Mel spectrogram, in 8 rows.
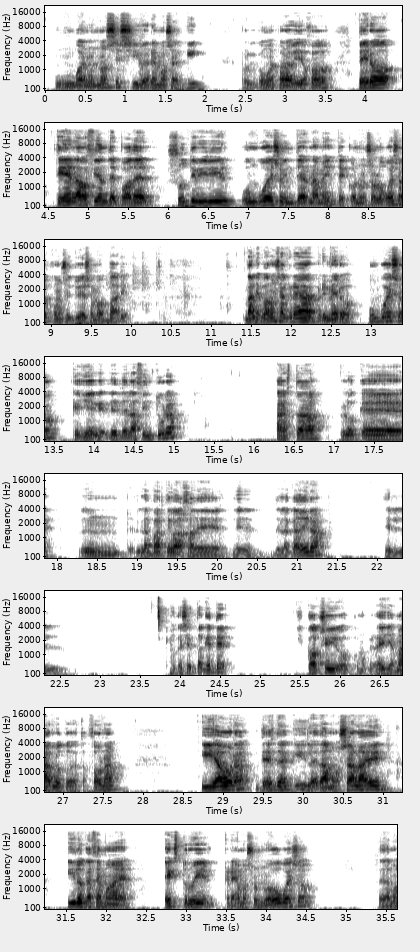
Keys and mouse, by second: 0.9 ctrl+alt+s, 2.1 click, 2.3 right click, 3.5 g, 4.5 click, 4.9 right click, 10.5 shift+middle click, 11.3 right click, 12.0 ctrl+middle click, 12.5 right click, 13.2 g, 14.2 click, 14.8 right click, 15.2 g, 15.8 click, 17.2-24.6 shift+middle drag, 24.6 right click, 28.2 right click, 28.9-35.6 shift+middle drag, 31.1 e.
